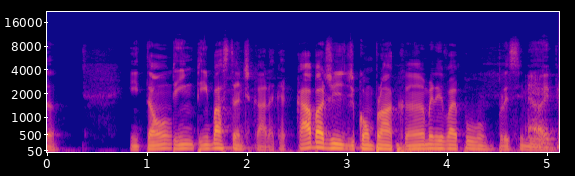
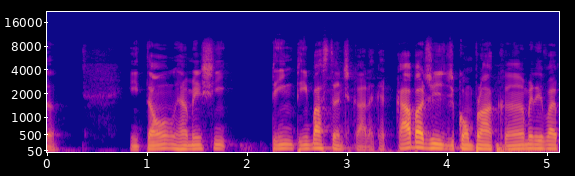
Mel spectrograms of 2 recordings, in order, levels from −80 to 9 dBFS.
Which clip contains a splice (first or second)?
first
